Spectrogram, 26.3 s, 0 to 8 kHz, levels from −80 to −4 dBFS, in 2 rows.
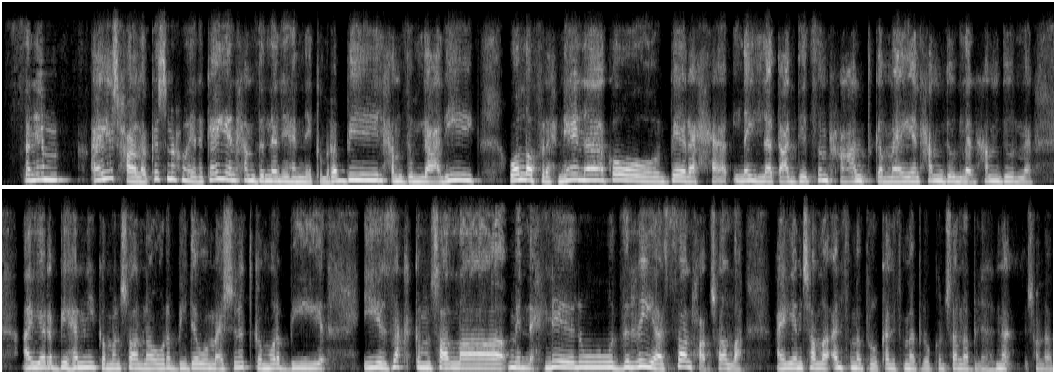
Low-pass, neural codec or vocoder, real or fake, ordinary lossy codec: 7.2 kHz; codec, 16 kHz, 1.1 kbps, Voila-Tokenizer; fake; Opus, 32 kbps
